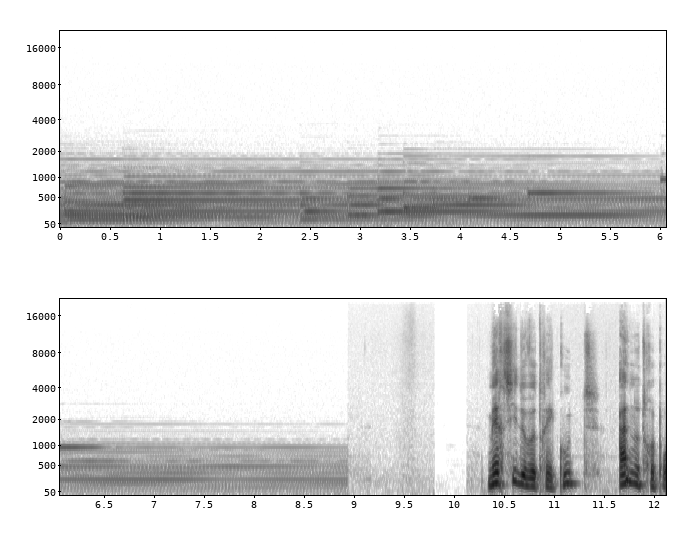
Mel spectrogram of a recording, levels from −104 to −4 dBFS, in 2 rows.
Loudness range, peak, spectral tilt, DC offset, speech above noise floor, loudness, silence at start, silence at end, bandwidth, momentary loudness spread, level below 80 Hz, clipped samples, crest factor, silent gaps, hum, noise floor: 23 LU; -4 dBFS; -6 dB/octave; under 0.1%; 52 dB; -28 LUFS; 0 s; 0 s; 17.5 kHz; 26 LU; -70 dBFS; under 0.1%; 26 dB; none; none; -74 dBFS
